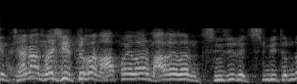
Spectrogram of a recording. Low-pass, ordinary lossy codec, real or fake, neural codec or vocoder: 5.4 kHz; AAC, 24 kbps; fake; vocoder, 24 kHz, 100 mel bands, Vocos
